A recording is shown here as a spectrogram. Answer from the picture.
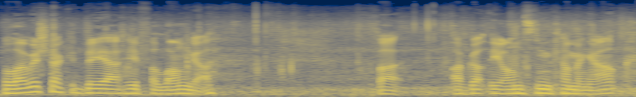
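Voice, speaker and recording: With an Australian accent, a man talks at a fairly quick pace and very even loudness over noticeable background noise. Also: medium pitch for a man. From Australia (Sydney). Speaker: travel vlogger. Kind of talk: casual vlog narration. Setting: outdoors at night in snow. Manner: animated. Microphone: muffled, speaking through jacket.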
